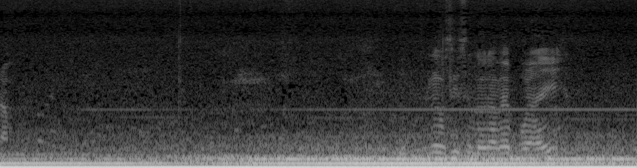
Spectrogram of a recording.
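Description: An airplane engine drones loudly and steadily.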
